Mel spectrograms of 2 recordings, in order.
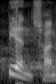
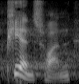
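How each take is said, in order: First: The first syllable starts with an unaspirated b sound. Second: The first syllable starts with an aspirated p sound. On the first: This is the reading used across the strait from Taiwan. "到底是变传还是骗传" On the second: This is the reading used in Taiwan. "其实在台湾是念成骗传的"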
